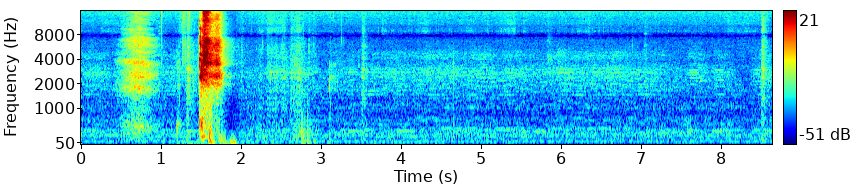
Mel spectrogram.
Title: Bored induced sneezes (m)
